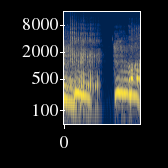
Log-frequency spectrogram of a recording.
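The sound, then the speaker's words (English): A voice does a horse-breathing lip trill with teeth apart and cheeks loose: two buzzing trills, a fluttering voiced brrr that glides slightly in pitch, separated by a brief silence. “Now take this and go to the horse breathing the.”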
